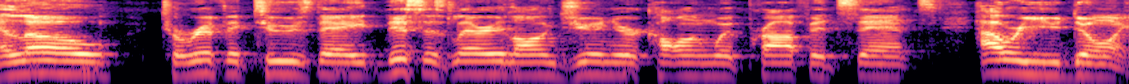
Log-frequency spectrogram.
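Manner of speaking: flat, robot-like reading off a script. Retelling early sales calls read off a script: imitating robotic script reading. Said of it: "I read off of a script like I was a robot".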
